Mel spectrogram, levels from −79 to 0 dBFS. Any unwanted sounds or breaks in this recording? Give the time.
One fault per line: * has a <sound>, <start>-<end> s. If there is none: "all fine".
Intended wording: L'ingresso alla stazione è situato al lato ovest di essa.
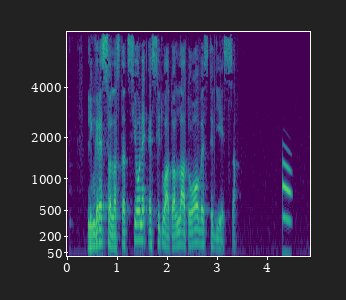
* has a chirp, 4.3-4.5 s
